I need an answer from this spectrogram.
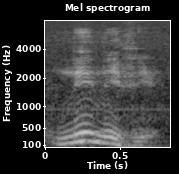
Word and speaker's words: Nínive: vive Esparta thebas nínive a pronúncia correta seria nível antiga cidade da assíria mas fazendo uso novamente Dá licença poética já mencionada o poeta desloca o assento para o verso rimar com a flexão verbal revive do verso anterior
